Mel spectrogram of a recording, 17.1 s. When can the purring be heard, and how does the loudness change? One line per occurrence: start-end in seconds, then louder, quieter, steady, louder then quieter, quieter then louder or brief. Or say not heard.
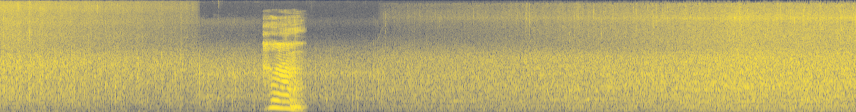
not heard.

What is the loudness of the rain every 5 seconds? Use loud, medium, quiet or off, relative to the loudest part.
medium, medium, loud, loud.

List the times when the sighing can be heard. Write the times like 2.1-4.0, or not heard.
5.2-6.2.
